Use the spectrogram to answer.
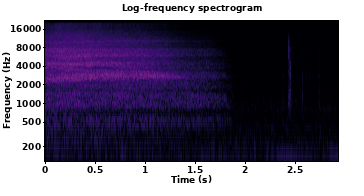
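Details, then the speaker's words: Quick, deep, hissing two-second breath in through a Diskus dry powder inhaler, lips sealed on the mouthpiece, no spacer, then quiet; inhaler inhalation. "inhale or breathe in quickly and deeply through your mouth until you take a full deep breath like this"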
